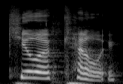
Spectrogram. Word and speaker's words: Keala Kennelly: No, Keala Ken- Keala Kennelly. Sorry. So Keala Ken- Kennelly.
